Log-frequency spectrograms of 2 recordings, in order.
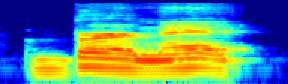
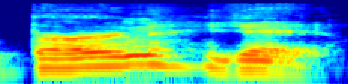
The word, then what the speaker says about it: Bernier: Number article and selected by me is Jonathan Bernier. Oh boy. Bernier. There we go. I had to phonetically spell this out.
